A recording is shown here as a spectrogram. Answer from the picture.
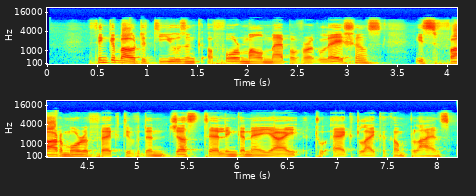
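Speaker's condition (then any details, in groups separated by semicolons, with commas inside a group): No condition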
